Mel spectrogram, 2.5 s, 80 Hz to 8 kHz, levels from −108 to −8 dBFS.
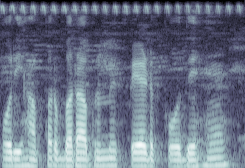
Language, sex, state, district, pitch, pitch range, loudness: Hindi, male, Uttar Pradesh, Shamli, 120 Hz, 120-130 Hz, -20 LUFS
